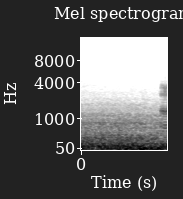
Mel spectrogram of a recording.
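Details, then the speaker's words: 2023 Chevrolet Corvette C8 cabin at cruise: steady low hushing rumble, general road and tire noise through the windows, a persistent hushed noise from the front end and rear ticking; car otherwise quiet. "There is some general just road noise and tire noise coming through the windows."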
